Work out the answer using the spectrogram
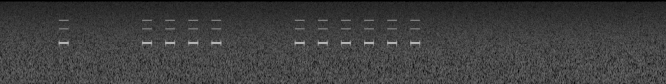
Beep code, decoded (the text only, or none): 1-4-6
